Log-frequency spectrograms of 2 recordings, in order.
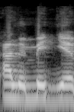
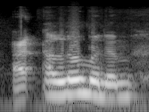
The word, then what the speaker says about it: aluminium: I suppose it's like with aluminium and Aluminum.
